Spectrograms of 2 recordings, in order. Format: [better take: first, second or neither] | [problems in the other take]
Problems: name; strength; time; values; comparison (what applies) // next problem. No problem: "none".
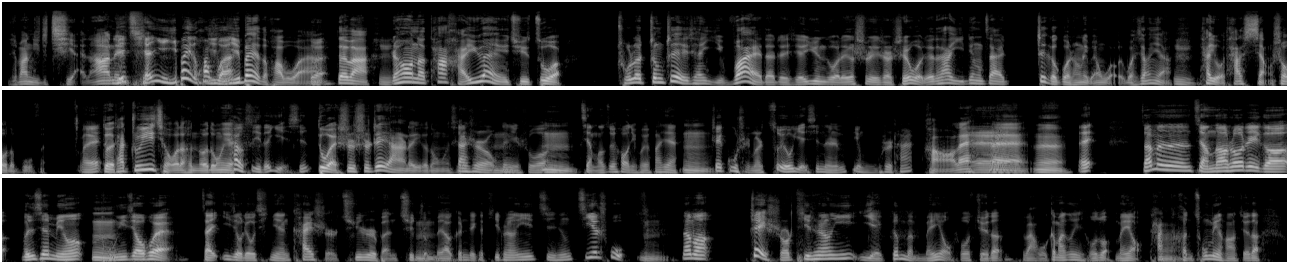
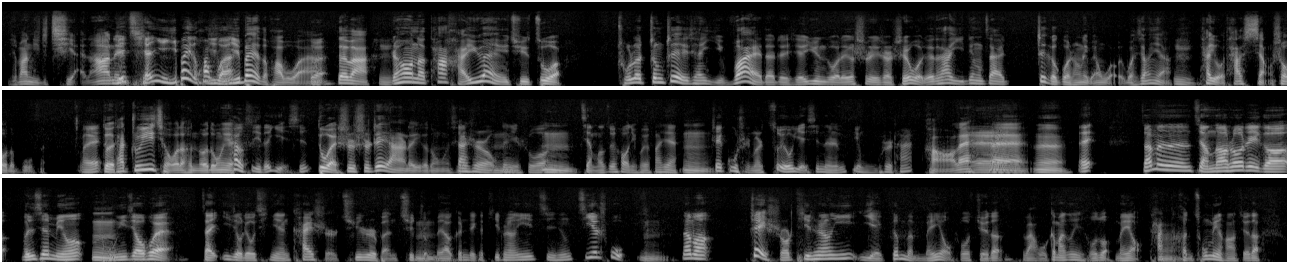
first | hiss; faint; throughout; 25 dB below the speech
